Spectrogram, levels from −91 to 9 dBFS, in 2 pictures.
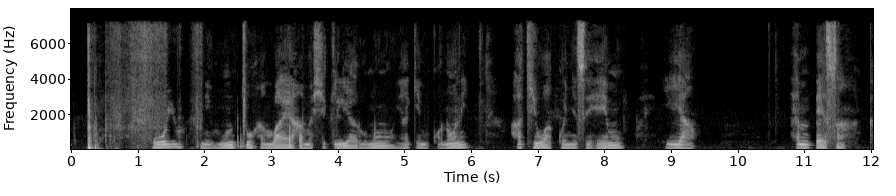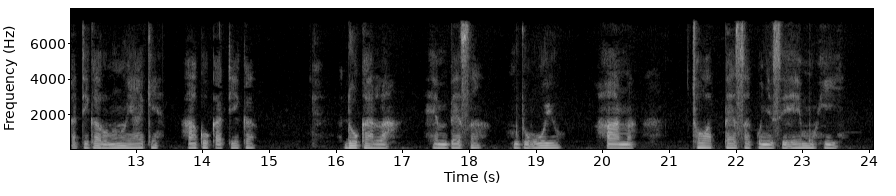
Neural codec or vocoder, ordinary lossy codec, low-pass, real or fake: none; MP3, 48 kbps; 7.2 kHz; real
